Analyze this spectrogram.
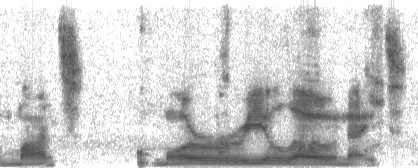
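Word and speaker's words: montmorillonite: he ever added eight cups i'm probably gonna mispronounce this monto no mont morillo night it's m-o-n-t-m-o-r-i-l-o-o-n-i-t-e have you ever heard of that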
